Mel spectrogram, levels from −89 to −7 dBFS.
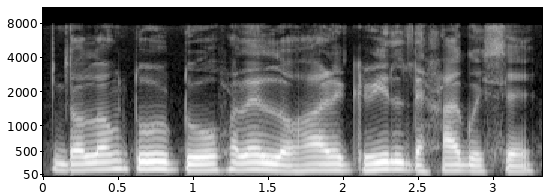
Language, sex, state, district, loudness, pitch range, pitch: Assamese, male, Assam, Kamrup Metropolitan, -12 LUFS, 120-140 Hz, 130 Hz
